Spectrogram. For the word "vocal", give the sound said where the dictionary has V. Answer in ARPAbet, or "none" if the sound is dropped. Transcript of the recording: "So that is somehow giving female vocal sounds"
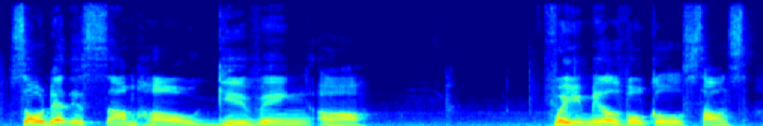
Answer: V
